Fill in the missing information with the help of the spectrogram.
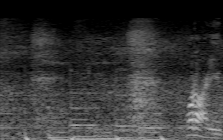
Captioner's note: both panting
